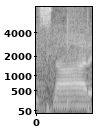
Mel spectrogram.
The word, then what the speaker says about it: Snod: My name is Snod. It rhymes with Odd.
